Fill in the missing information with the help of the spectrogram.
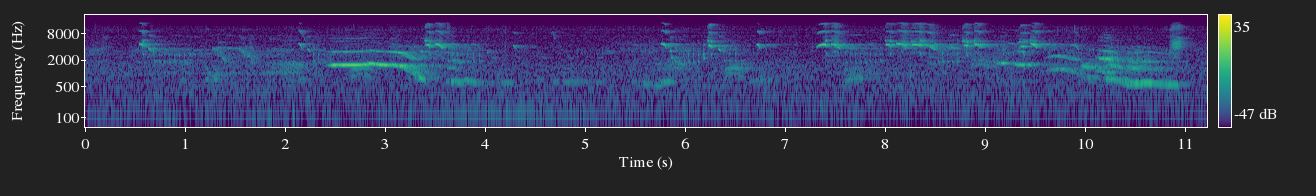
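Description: Jungle babblers give a harsh, squeaky chatter of overlapping downslurred notes, with one louder drawn-out squeal early on and a steady background hiss.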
